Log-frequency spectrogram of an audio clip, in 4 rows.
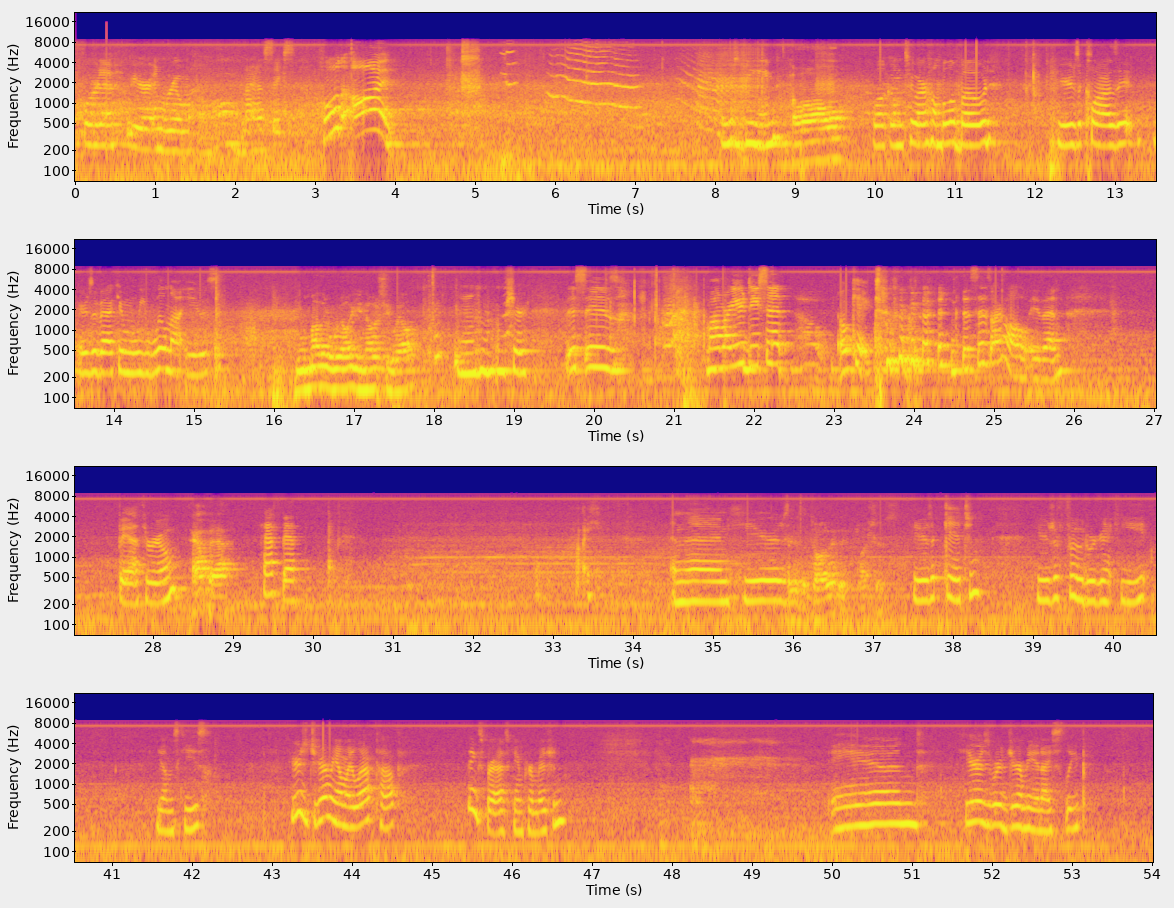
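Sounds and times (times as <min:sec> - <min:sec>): exhaust fan humming: 0:00.0 - 0:54.0
door hinge squeaking: 0:04.6 - 0:09.7
faint even whine: 0:25.9 - 0:42.0.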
